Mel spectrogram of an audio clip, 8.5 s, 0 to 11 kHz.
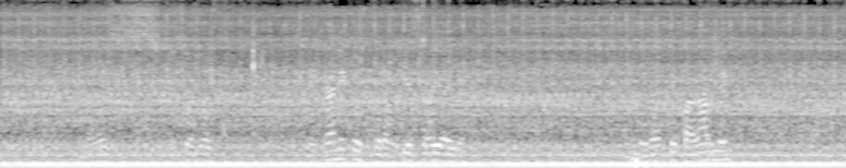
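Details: Mini Cooper S R56 four-cylinder after timing chain replacement: steady, even idle under background music, with no rattle or chain slap; healthy-sounding.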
